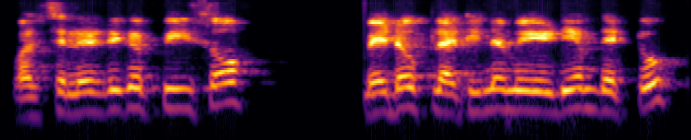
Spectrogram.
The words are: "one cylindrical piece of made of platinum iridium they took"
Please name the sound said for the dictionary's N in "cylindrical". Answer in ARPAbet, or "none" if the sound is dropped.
none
